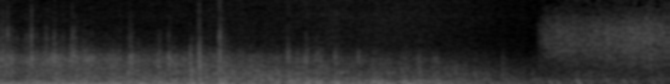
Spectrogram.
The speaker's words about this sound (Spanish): Los tres observan las nubes con preocupación, pues amenazan tormenta. Se resguardan de la lluvia en un pequeño oratorio del camino.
